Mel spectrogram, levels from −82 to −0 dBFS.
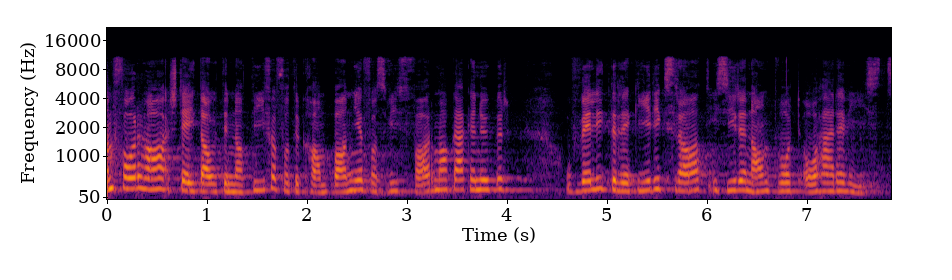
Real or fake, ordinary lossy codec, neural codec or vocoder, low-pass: fake; none; vocoder, 44.1 kHz, 128 mel bands, Pupu-Vocoder; 10.8 kHz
